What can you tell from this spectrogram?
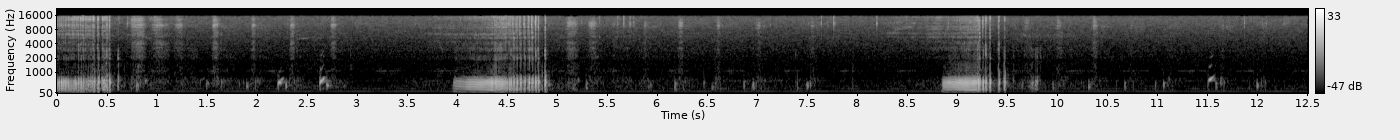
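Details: Pet pug asleep and apparently dreaming indoors: three breathy, rumbling snore bursts about four to five seconds apart, with soft snuffles, lip smacks and small clicks between them in a quiet room with a steady low hum.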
